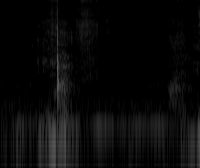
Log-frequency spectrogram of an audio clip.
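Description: A knife slicing through apple, with one crisp cutting stroke about half a second in, then fainter cutting noise.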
